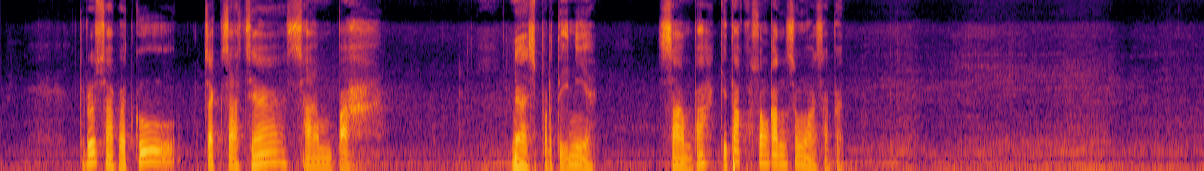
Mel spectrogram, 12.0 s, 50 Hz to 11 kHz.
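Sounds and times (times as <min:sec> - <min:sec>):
low background hum and hiss: 0:00.0 - 0:12.0.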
